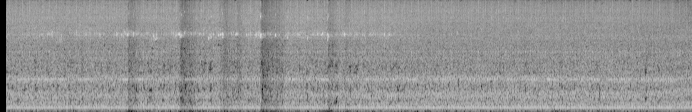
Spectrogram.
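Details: Squealing AC compressor on an idling car: steady high squeal and whine from the compressor; cause suspected, not confirmed, with removal and overhaul of the compressor proposed as the fix.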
